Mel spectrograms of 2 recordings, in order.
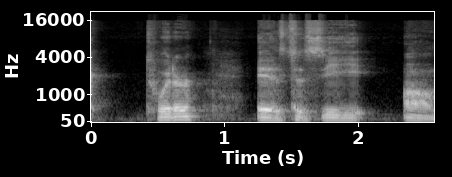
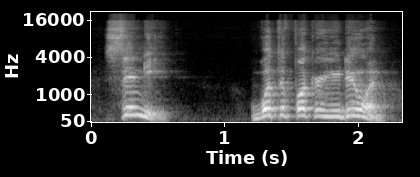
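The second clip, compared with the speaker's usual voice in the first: much higher and louder, snapping at her; furious boss; 6 dB louder than usual. Pretend. The boss yelling at Cindy at the Pentagon. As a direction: tear into Cindy.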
